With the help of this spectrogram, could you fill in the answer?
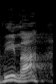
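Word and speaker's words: bema: But as Pastor David alluded to in his closing comments, we, the believers, stand before the Vima or Bima seat of Christ. It's B-E-M-A, but it's pronounced Vima.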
